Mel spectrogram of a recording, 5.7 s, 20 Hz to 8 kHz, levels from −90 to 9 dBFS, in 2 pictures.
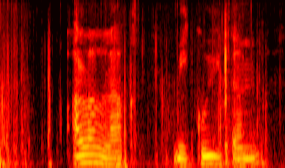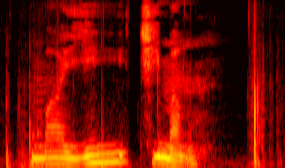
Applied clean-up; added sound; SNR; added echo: neural mask model RNNoise.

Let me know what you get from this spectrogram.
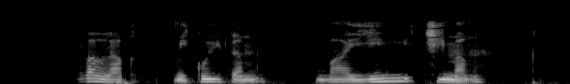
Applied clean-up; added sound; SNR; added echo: neural mask model DeepFilterNet 3.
